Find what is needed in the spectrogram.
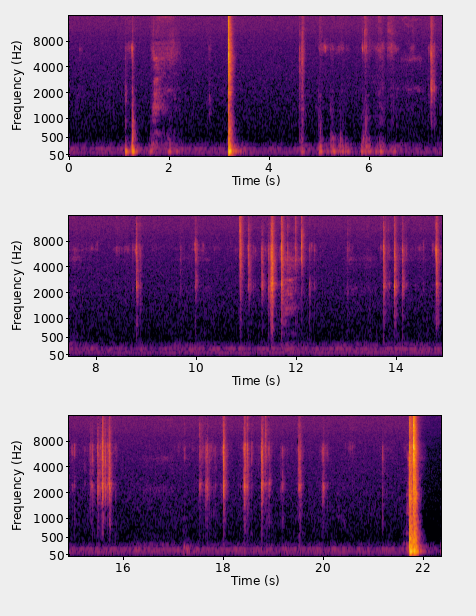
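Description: Pyraminx puzzle being turned fast by hand: scattered light plastic clicks of its pieces, with two sharp knocks about one and three seconds in. Near the end comes the loudest impact, a slap as the solved pyraminx is set down and the hands hit the speed timer to stop it. A faint steady low hum sits underneath.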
